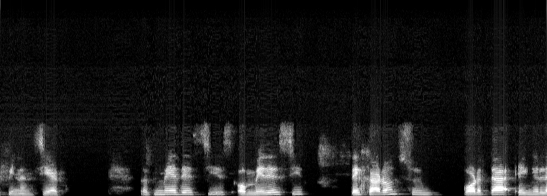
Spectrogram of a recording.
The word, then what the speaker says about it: Médicis: Médicis, así se pronuncia.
